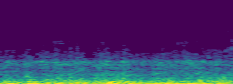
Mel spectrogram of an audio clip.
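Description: Car driving along the motorway, heard from inside the cabin: a steady low rumble of engine and tyre noise.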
